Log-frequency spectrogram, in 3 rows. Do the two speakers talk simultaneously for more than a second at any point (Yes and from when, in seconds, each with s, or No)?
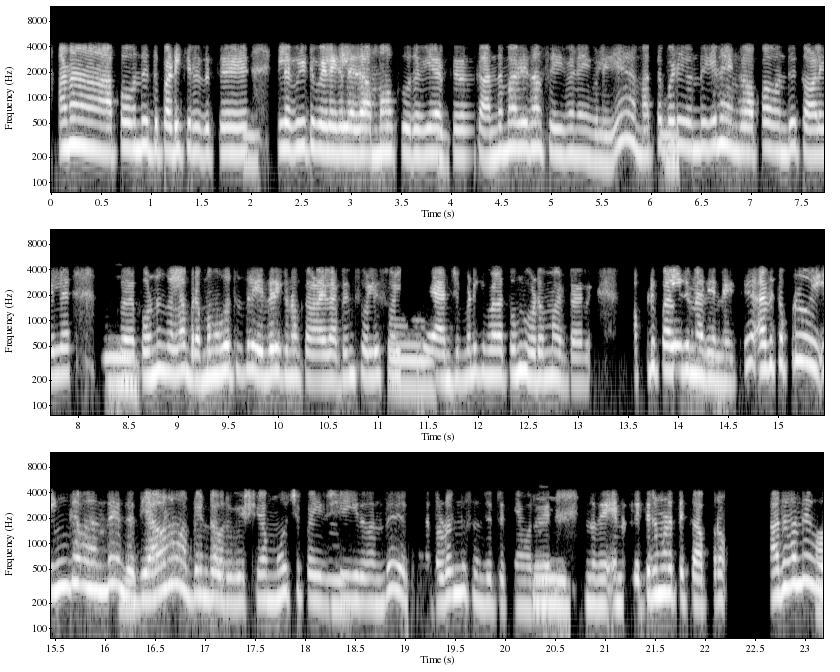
No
